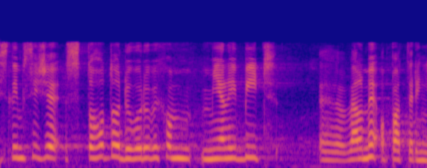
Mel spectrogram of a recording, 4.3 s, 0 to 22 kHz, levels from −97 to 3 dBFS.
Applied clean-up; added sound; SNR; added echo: none; none; none; none.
